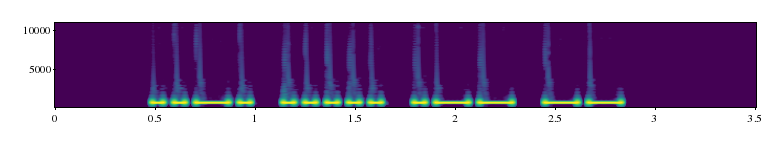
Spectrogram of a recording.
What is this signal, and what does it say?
Morse code, heard as a keyed tone, about 22 wpm, 700 Hz. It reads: F5WM
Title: DXCC-100 Call Signs - 4 Characters - Repeated 3x - 22wpm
